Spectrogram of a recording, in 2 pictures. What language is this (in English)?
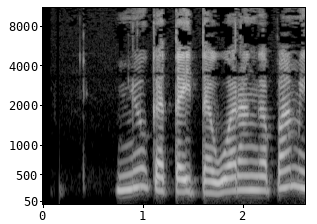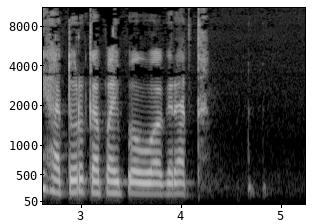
Imbabura Highland Quichua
